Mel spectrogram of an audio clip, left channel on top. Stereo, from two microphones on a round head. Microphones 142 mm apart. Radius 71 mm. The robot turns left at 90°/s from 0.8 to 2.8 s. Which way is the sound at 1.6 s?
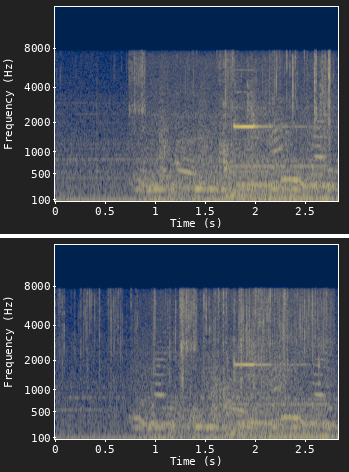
70° left.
